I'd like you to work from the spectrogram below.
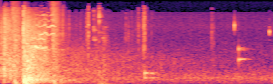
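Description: A shotgun blast rings out once in Rimworld as a colonist fires at a rabbit, a sharp loud crack at the start that fades into a short tail, followed by small faint game interface blips.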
